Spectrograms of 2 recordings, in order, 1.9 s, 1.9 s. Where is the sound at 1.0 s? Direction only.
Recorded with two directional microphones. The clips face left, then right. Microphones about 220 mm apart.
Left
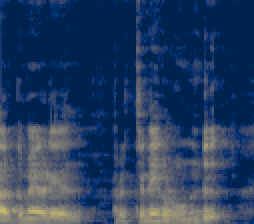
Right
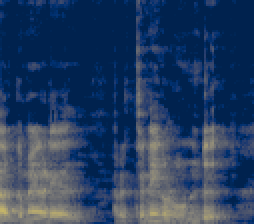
20° left (ahead or behind).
